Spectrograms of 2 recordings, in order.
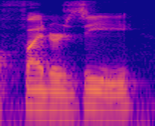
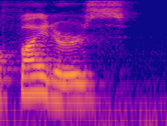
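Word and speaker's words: FighterZ: went to Dragon Ball Fighter Z which he mispronounced it when he announced it he said Dragon Ball fighters and the winner is Dragon Ball fighters no it's fighter Z calm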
